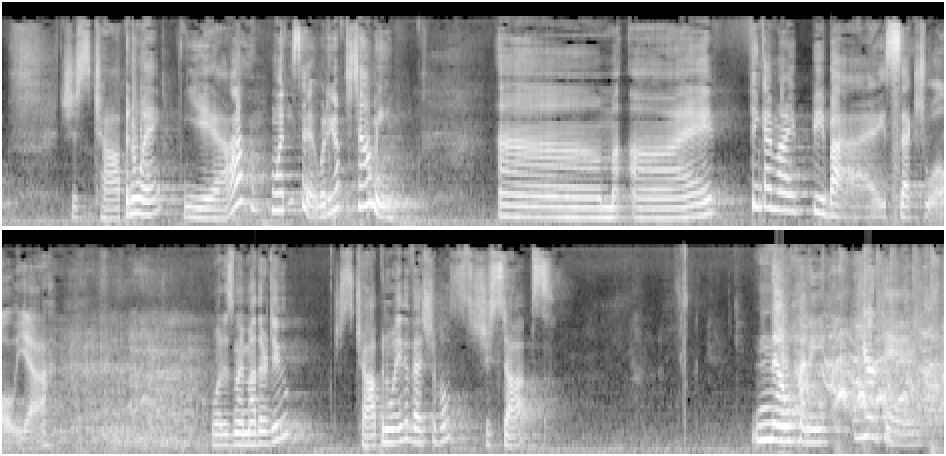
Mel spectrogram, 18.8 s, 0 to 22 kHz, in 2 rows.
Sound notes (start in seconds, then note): 10.0 audience laughter; 17.8 audience laughter and clapping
